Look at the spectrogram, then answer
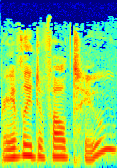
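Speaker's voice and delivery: tentative, unsure, questioning tone. Answering when asked for a prediction: unsure, questioning tone. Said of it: "You don't sound confident".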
